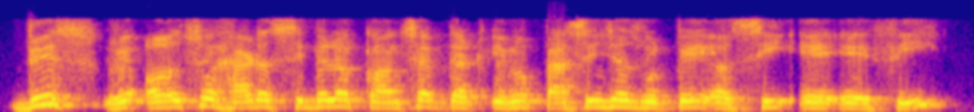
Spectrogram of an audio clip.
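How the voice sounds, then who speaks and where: Man, Indian accent, expert panelist, emphatic and argumentative, higher-than-average pitch, dull band-limited audio. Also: fairly even intonation, fairly quick, vocal fry. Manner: emphatic, argumentative, with rhetorical questions. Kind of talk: spoken analysis on a news debate.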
